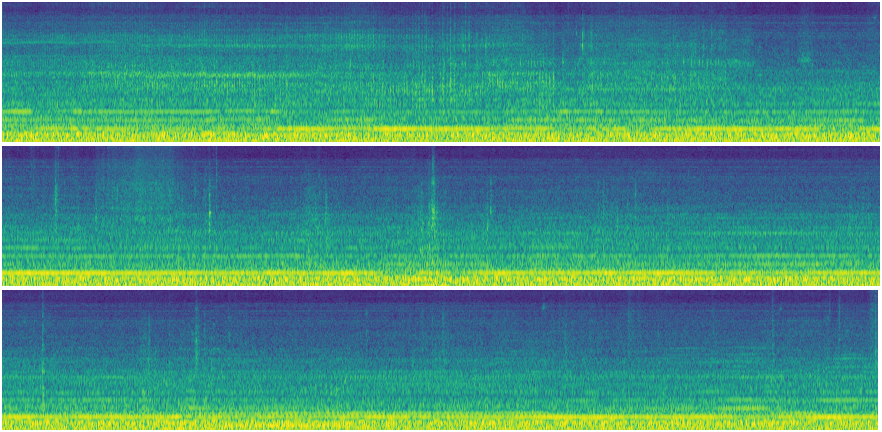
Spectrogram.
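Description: Mini excavator's diesel engine running steadily under the operator, with a steady tone over it while the boom and bucket are worked.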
